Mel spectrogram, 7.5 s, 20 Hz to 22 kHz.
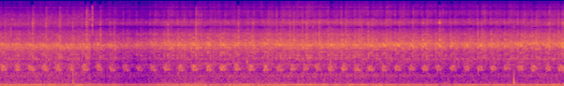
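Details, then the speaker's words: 1992 Ford Falcon EB II with an uneven, lumpy, rough idle that misfires, running on only about three cylinders. Spark tested well above expectation and compression was slightly down. "you remember so if you're wondering what all that noise was so did i it was so unhealthy and so unnatural and so much like a ford it also was only running on three cylinders or so go figure huh"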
